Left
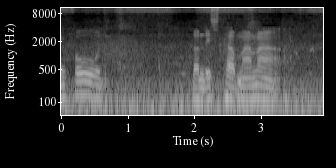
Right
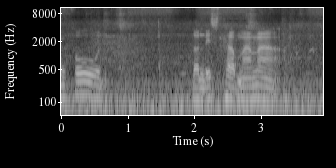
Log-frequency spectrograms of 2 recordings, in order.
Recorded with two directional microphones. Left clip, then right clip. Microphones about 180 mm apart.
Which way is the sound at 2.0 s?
15° left (ahead or behind).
